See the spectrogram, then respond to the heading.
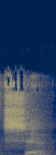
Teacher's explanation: feel the friction when you say the sound it is CH a slow release of the lung air we can feel the friction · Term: CH sound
